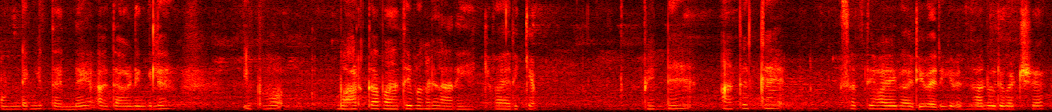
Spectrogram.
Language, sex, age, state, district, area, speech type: Malayalam, female, 18-30, Kerala, Idukki, rural, spontaneous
